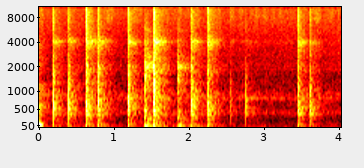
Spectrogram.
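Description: Chalk tapping and scraping on a chalkboard as hanja characters are written stroke by stroke: an irregular run of sharp taps, with a short pause about three seconds in.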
